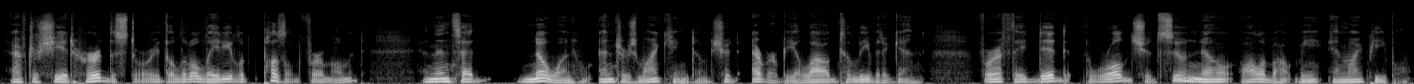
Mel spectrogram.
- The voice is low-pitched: Yes, low, 110 Hz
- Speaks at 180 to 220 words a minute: Yes, average, 195 wpm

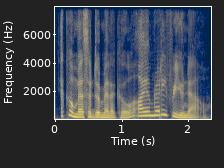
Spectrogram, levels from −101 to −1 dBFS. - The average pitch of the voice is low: No, high, 205 Hz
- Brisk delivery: Yes, fast, 230 wpm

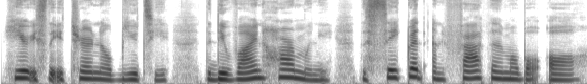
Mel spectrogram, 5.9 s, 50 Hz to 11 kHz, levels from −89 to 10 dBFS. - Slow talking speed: Yes, slow, 125 wpm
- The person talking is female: Yes, female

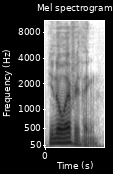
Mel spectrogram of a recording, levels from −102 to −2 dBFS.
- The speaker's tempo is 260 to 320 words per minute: No, fast, 225 wpm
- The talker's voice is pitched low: Yes, low, 105 Hz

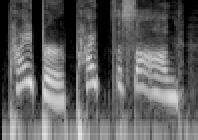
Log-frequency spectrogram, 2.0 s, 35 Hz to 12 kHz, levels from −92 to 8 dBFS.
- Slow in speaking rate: Yes, slow, 120 wpm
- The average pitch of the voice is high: Yes, very high, 275 Hz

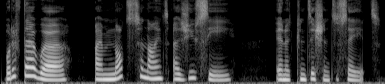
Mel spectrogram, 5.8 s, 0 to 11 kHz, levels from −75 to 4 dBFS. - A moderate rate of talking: Yes, average, 185 wpm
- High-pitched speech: Yes, high, 215 Hz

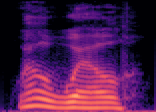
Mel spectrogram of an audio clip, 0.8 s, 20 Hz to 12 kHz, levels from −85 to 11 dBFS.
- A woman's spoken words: No, male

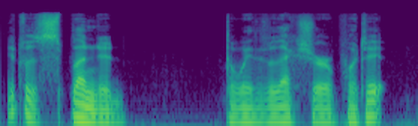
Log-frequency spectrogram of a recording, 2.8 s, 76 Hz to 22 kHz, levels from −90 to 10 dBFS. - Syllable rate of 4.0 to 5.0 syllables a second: No, 6.5 syllables/s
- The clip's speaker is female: No, male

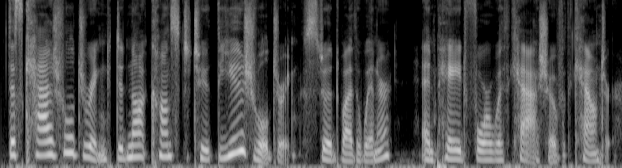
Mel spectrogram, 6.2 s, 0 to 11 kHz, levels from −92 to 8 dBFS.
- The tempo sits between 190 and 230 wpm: Yes, average, 200 wpm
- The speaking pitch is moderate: No, high, 205 Hz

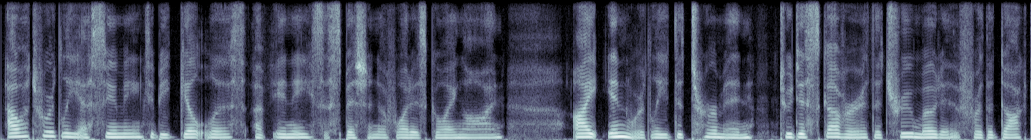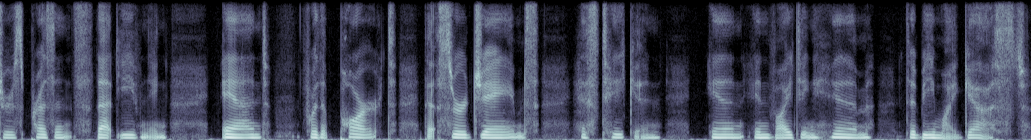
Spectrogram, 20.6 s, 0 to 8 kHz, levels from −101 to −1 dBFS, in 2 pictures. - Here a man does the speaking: No, female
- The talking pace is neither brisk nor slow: No, slow, 125 wpm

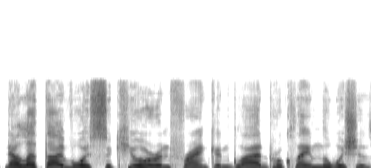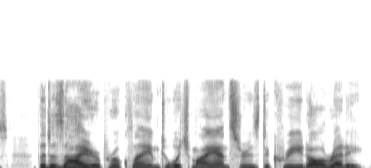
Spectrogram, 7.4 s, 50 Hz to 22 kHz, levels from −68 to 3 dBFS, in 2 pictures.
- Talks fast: No, average, 180 wpm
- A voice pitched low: No, high, 215 Hz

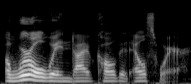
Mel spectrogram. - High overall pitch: No, medium, 160 Hz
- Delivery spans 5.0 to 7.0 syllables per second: Yes, 6.7 syllables/s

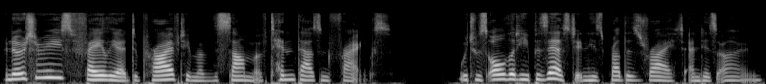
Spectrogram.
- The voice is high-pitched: Yes, high, 205 Hz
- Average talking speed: Yes, average, 195 wpm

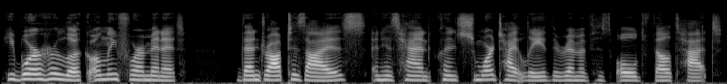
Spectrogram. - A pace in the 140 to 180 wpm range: No, fast, 205 wpm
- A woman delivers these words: Yes, female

